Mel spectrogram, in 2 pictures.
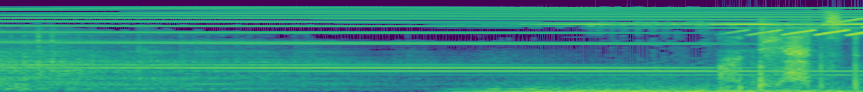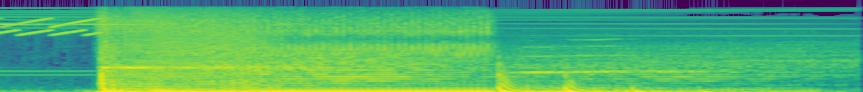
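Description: Horror-trailer sound design: a hushed pause with faint high steady tones, then a low rumble swelling from about two seconds in. Near the middle a loud, deep drone hits with a hiss on top, holds about two seconds, and gives way to falling pitch sweeps.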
